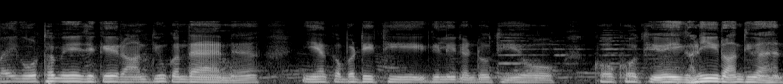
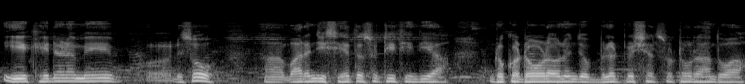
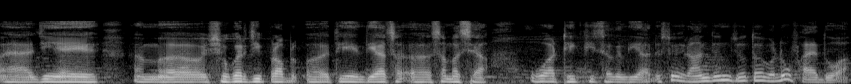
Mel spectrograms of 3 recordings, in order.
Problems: constant background noise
